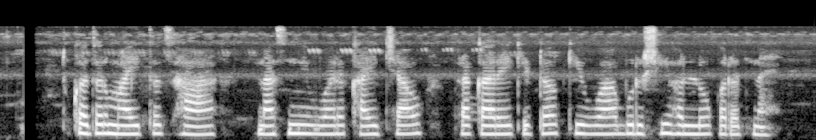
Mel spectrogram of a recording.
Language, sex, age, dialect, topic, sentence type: Marathi, female, 18-24, Southern Konkan, agriculture, statement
